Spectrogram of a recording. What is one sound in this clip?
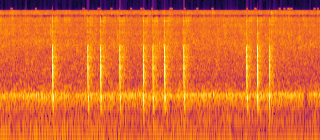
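Sharp clicks sound in quick bursts as a combination lock's dials are turned.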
